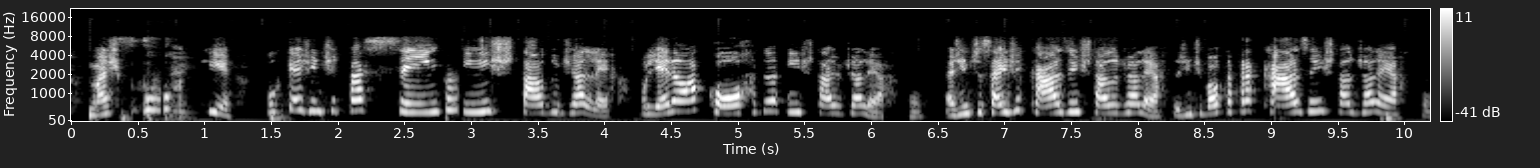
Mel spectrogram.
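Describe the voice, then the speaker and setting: Barely pausing, a woman talks fairly quickly at an extremely high pitch with lively intonation. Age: 30s. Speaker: guest panelist. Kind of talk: casual discussion.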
